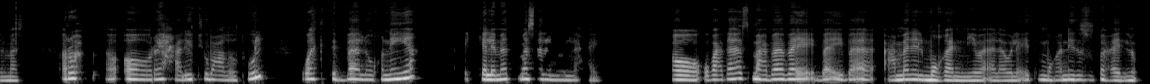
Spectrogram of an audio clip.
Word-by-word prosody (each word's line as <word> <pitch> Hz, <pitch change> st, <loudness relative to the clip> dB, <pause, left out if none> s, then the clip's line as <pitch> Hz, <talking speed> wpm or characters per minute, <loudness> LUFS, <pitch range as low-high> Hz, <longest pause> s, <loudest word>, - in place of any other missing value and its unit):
مثلًا، 180 Hz, 0 st, -5 dB, 0.4 s
أروح 270 Hz, +2 st, +3 dB, 0.4 s
آه، 230 Hz, -2 st, +2 dB
رايحة 240 Hz, 0 st, -2 dB
على 210 Hz, -, -6 dB
اليوتيوب 235 Hz, 0 st, -2 dB
على 205 Hz, -2 st, -5 dB
طول 280 Hz, -, +2 dB, 0.3 s
وأكتب 250 Hz, -4 st, -2 dB
بقى 245 Hz, +3 st, +2 dB
الأغنية، 235 Hz, -, +4 dB, 0.4 s
الكلمات 230 Hz, +1 st, +3 dB
مثلًا 245 Hz, -1 st, 0 dB
والّا 200 Hz, -1 st, -4 dB
حاجة. -, -, -17 dB, 0.7 s
آه، 210 Hz, -2 st, +3 dB
وبعدها 220 Hz, +5 st, -1 dB
أسمع 255 Hz, -4 st, +1 dB
بقى 235 Hz, +2 st, +2 dB
باقي 250 Hz, +2 st, +2 dB
باقي 230 Hz, +1 st, -2 dB
بقى 225 Hz, 0 st, -4 dB
أعمال 210 Hz, +4 st, +2 dB
المُغنّي 195 Hz, -4 st, +3 dB
بقى، 185 Hz, 0 st, -4 dB
لو 180 Hz, 0 st, -5 dB
لقيت 200 Hz, +4 st, -6 dB
المُغنّي 210 Hz, +1 st, 0 dB
ده 210 Hz, -, -3 dB
صوته 205 Hz, +2 st, -6 dB
حلو. 185 Hz, 0 st, -3 dB
220 Hz, 160 wpm, -21 LUFS, 200-240 Hz, 0.7 s, الأغنية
